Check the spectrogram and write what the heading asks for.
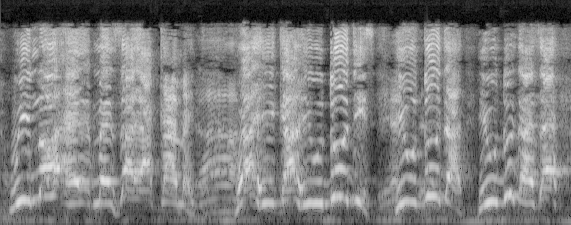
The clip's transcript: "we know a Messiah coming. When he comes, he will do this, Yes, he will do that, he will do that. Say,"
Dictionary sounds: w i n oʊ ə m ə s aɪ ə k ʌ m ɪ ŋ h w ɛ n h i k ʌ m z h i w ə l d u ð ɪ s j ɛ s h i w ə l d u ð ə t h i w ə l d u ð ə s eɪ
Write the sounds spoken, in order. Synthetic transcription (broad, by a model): w i n oʊ ə m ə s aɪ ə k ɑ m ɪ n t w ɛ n h i k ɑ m h i w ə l d u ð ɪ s s h i w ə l d u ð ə t h i w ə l d u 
